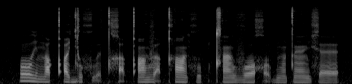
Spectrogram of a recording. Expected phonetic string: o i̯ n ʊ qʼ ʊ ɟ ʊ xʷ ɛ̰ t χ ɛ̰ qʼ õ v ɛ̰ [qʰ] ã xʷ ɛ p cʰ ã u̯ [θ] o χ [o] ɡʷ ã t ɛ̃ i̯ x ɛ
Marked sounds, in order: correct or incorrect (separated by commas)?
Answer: correct, incorrect, incorrect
